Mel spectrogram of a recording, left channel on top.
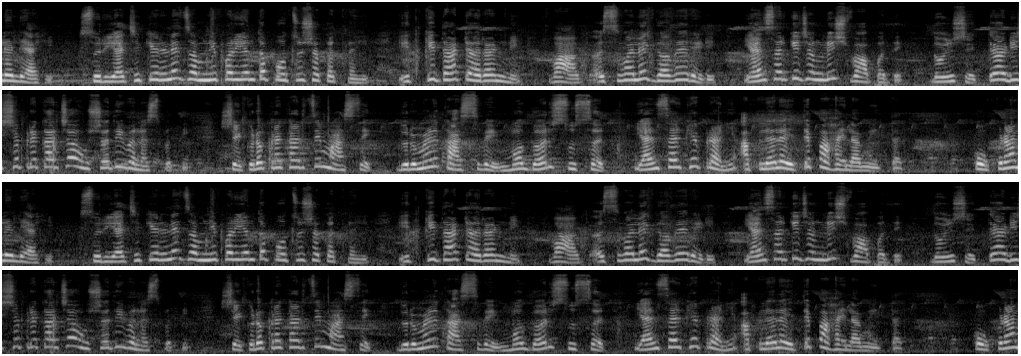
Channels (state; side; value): quieter; right; 4.9 dB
